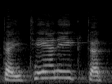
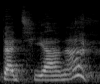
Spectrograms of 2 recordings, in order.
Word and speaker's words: Tatiana: And you say your name the way you want it to be pronounced, because I have mine like Titanic, Tatania, so it is Tatiana.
